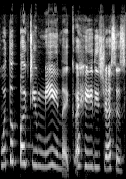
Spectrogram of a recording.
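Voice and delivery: put-on high, tearful, upset crying girl's voice. Retelling a TV girl complaining about dresses: imitating a crying girl. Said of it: "I remember the girl was crying".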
